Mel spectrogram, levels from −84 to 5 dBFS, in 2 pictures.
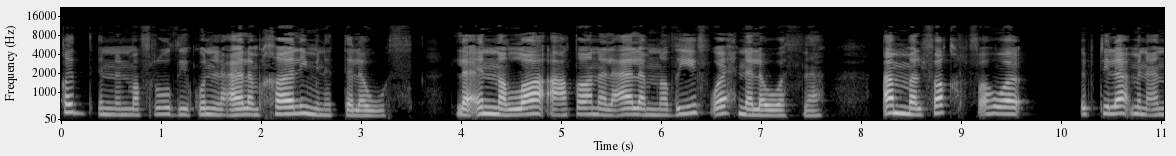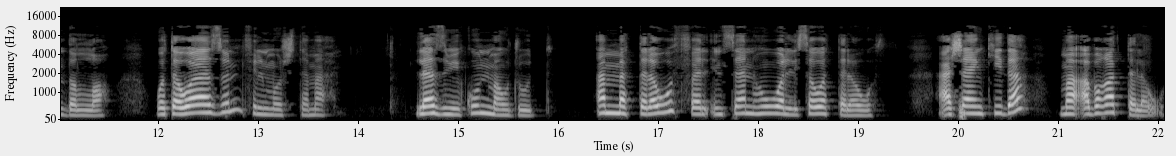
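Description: Throughout, the speech loses all treble above 11.3 kHz and sounds plainly watery, the mark of MP3 compression at what is likely a low bitrate near 48 kbps.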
